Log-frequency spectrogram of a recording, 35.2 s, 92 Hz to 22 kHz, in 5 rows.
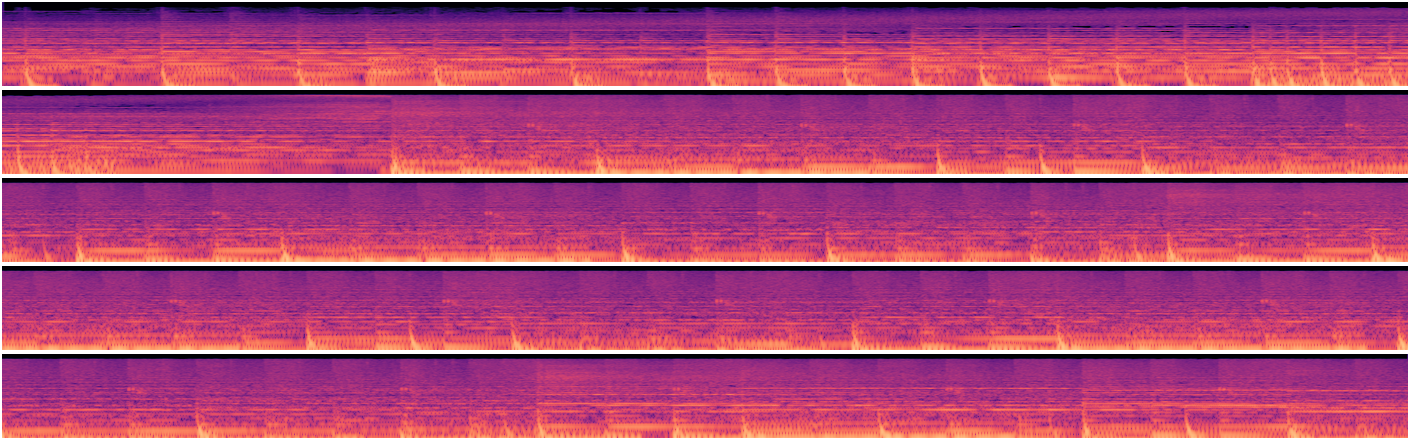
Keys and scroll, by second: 22.2 Delete.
